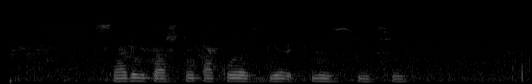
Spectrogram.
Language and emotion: Russian, neutral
